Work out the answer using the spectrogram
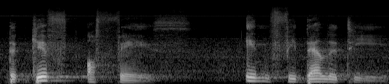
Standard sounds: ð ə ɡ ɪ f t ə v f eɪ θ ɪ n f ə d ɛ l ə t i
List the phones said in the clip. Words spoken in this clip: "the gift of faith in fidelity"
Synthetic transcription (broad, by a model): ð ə ɡ ɪ f t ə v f eɪ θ ɪ n f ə d ɛ l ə t i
